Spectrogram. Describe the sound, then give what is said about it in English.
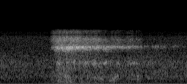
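A single deep breath, a soft airy rush of air that starts after half a second, swells briefly and then slowly fades over about a second against a quiet background. “And 3 nice deep breaths.”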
